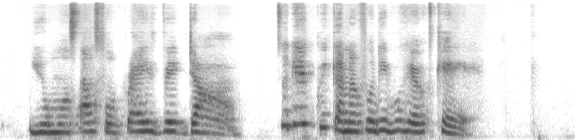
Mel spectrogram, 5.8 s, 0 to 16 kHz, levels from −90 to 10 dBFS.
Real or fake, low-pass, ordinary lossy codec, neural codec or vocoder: fake; 14.4 kHz; none; codec, 44.1 kHz, 2.6 kbps, DAC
